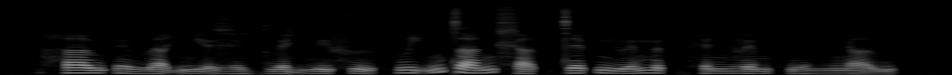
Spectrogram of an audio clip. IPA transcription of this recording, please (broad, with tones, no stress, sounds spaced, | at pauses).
h a˧ w ʔ ə̤˨˩ w l a̰˧˨ j ɲ ɨ̰˧˨ ə̯ ɣ ə̤˨˩ j k w ə̰˧˨ j m ɨ˧˩ f u˧˩ h w ḭ˧˥ n t̪ a˨˦ n x a˨˩ t̚ t̪ ɛ˦˥ p̚ ɲ u˨˦ ə̯ m ə˦˥ p̚ h ə˧ n v ə˧ m h w ə̤˨˩ n ŋ a˧˩˨ w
